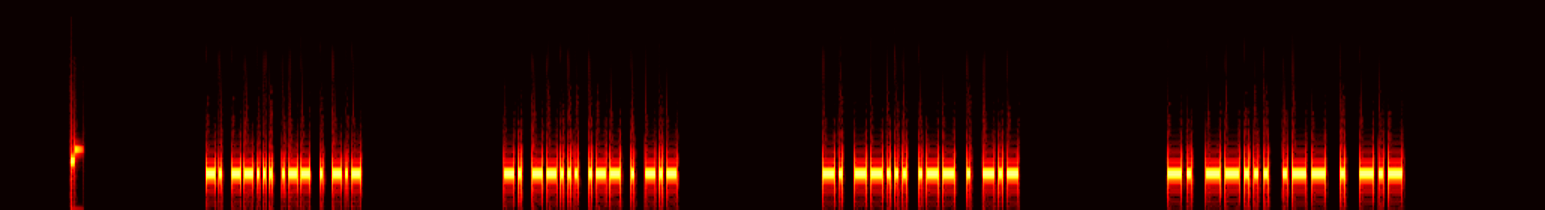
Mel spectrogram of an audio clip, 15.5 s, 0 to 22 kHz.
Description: Morse code, heard as a keyed tone, about 32 wpm, 700 Hz. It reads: N7WEK N7WEK N7WEK N7WEK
